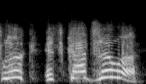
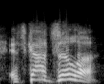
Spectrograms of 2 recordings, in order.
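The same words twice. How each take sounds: First: Put-on high, loud, slow kid's shout; kid yelling Godzilla. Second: Put-on coached kid line. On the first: Boy pointing at his mom's friend, a high slow shout. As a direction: cry out like a kid spotting a monster. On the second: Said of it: "point and say".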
